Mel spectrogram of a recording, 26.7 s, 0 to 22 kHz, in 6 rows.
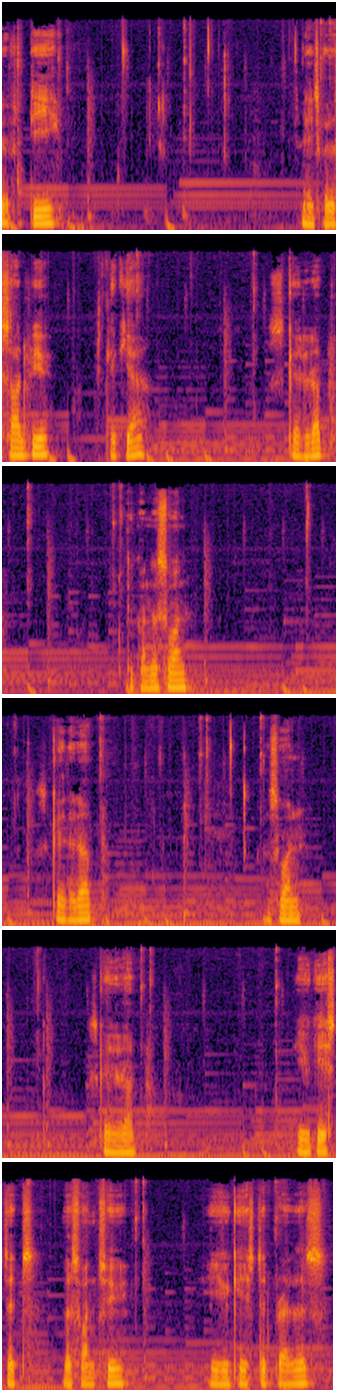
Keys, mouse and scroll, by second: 0.7 shift+d, 0.9 middle click, 2.4 click, 4.4 click, 6.3 click, 7.9 click, 10.5 click, 13.2 click, 16.2 click, 17.0 click, 19.8 click, 21.6 click, 24.2 click, 26.1 click.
